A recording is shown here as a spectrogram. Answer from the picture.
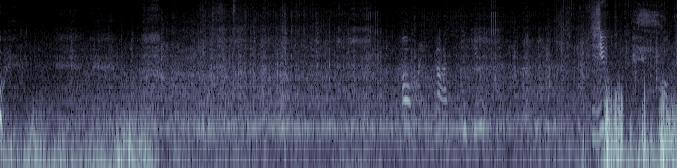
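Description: Riding noise from a bicycle on a rough dirt road: wind on the microphone and tyres rolling over the dirt, rumbling most in the first couple of seconds. A steady hum runs through the middle seconds.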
